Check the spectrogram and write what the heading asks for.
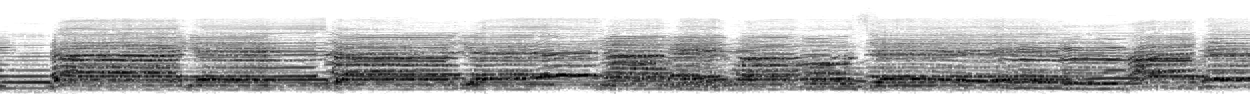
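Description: A church choir of women singing a hymn together, several voices holding long notes that move from phrase to phrase without a break.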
